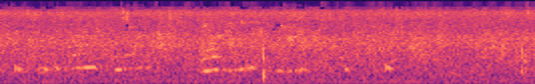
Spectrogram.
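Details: Spring rain at Kiyotaki, Tokyo, with frogs giving short sliding mid-pitched notes, a couple of brief phrases early on, set against constant rain patter and a single louder drip.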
